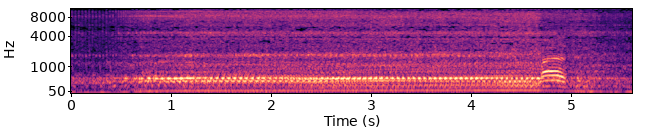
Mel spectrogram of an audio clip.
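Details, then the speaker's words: Tata Nexon engine that had been misfiring with no pickup, after the head was opened and valve timing reset and reassembled: it catches and settles into a steady, even idle with no missing or knocking. "तो हमारा engine total fitting हो गया start करते हैं और wishing check कर लेते हैं"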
